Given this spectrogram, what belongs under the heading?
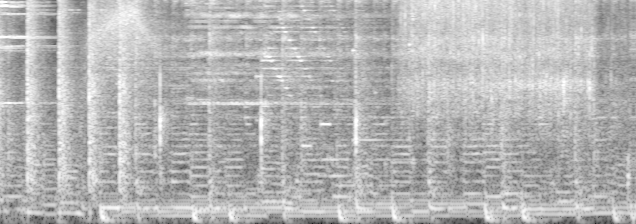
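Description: Cucumbers and nuts stir-frying in a pan, with a soft sizzle under clattering utensil scrapes and knocks against the pan, close and fairly quiet.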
